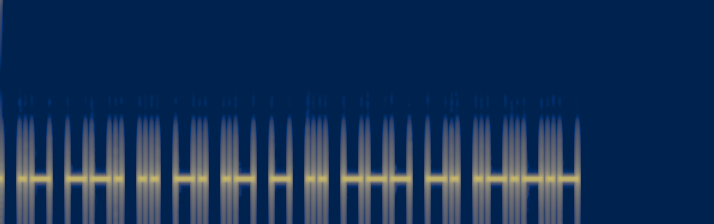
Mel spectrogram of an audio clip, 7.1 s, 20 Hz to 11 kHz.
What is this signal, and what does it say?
Morse code, heard as a keyed tone, about 20 wpm, 700 Hz. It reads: AGINATION.
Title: Sentences from Top 1300 Words 20wpm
